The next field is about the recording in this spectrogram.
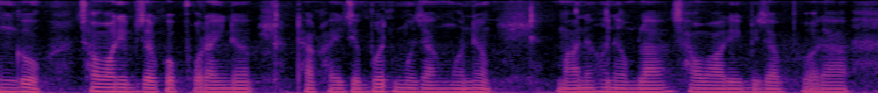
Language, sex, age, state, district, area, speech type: Bodo, male, 18-30, Assam, Kokrajhar, rural, spontaneous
